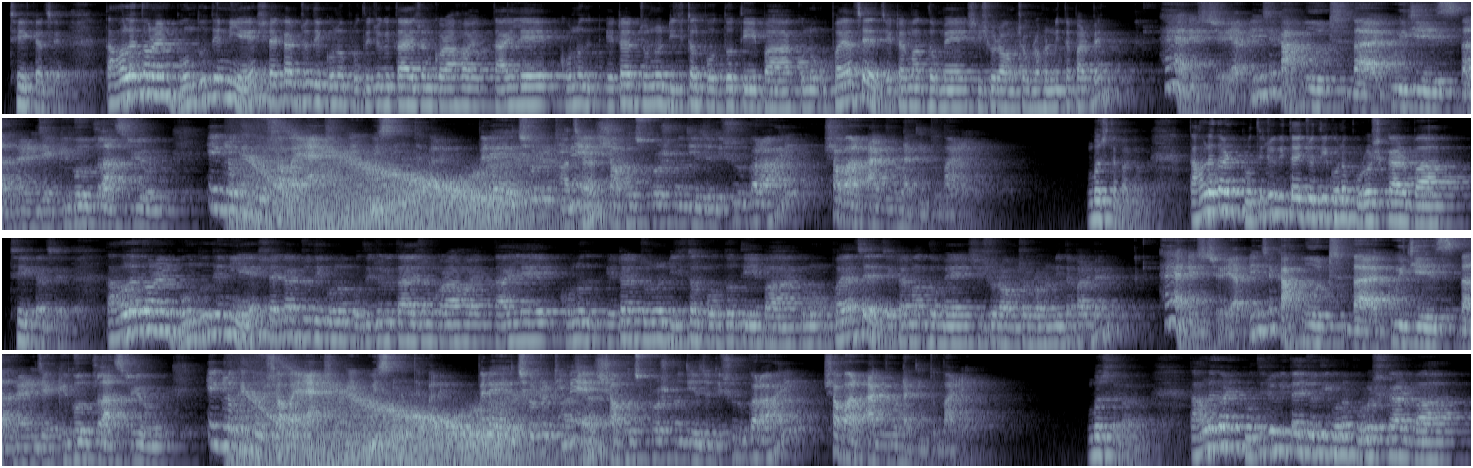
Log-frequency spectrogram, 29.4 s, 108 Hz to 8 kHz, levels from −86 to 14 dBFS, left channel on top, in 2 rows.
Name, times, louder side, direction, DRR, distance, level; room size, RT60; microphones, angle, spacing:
voice 1, 0.1-11.1 20.3-20.7 25.5-29.1, left 3 dB, 50° left, 4 dB, 0.4 m, -26 dB
voice 2, 11.6-19.1 19.4-22.6 22.9-24.4, right 1 dB, 75° right, -1 dB, 0.8 m, -27 dB
sound 1, 16.9-20.8, equal, 25° right, 0.7 m, -26 dB
5.3 x 2.6 x 2.4 m, 1.1 s
head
